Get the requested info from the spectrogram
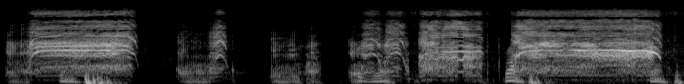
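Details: A feral hog seized by Belgian Malinois hunting dogs lets out piercing, drawn-out squeals. Several long screams are broken by short gaps, with scuffling and a human voice heard between them.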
